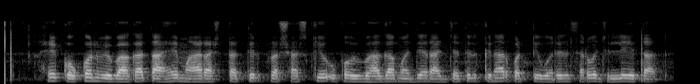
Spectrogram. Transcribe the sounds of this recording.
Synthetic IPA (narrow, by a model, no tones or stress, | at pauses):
hekokənʋibʱaɡat̪aɦeməɦaɾaʂʈɾat̪iːlpɾəɕaskijəupəʋibʱaɡaməd̪ʱːjeɾad͡ʑjat̪iːlkinaɾpəʈːiːʋəɾiːlsəɾʋəd͡ʑilːejet̪at̪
